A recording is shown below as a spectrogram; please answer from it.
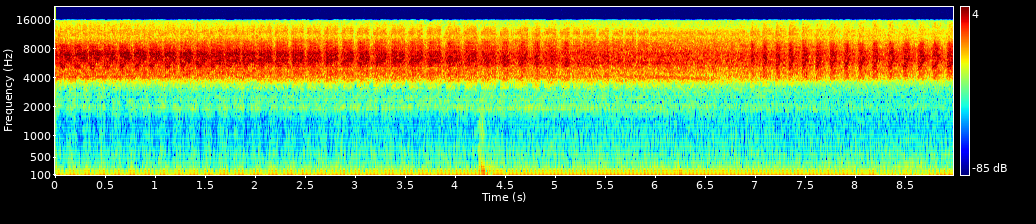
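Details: Sunny-day chorus of Cypriot black cicadas, a shrill sustained buzz with regular rapid throbbing pulses throughout, briefly smoother near the middle, plus one soft knock.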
